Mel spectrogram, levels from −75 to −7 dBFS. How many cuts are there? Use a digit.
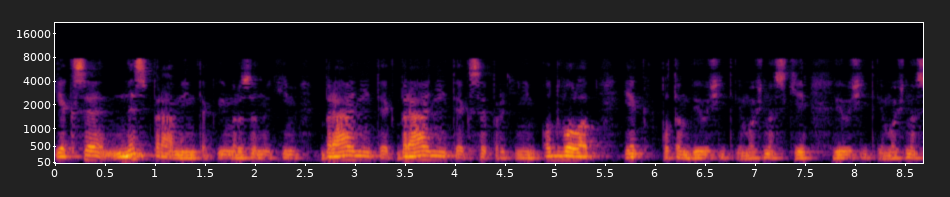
2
